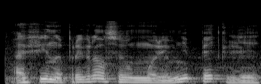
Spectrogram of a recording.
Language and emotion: Russian, neutral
